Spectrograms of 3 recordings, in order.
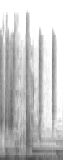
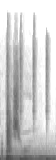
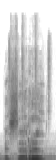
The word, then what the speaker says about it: Becerril: So proper way to say my last name is Becerril. Becerril. But in English it'll be Becerril. See how I roll that? Becerril.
